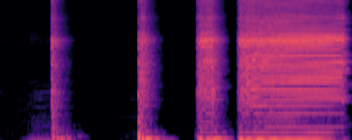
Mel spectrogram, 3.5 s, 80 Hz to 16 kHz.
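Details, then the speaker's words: High-power transformer fed 110 V, essentially a short test: loud harsh mains buzz in bursts from loose, crooked core laminations vibrating. "aí deu para você ver que esse esse barulho de vibração é o barulho da bobina vibrando aqui ó Ok então é o que acontece o transformador ele não pode funcionar com as lâminas Bamba"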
